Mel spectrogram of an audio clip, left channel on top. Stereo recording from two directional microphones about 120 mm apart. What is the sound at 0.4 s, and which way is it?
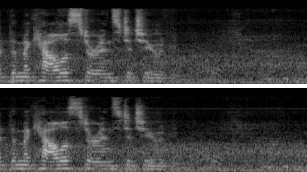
A woman's voice, 25° left (ahead or behind).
